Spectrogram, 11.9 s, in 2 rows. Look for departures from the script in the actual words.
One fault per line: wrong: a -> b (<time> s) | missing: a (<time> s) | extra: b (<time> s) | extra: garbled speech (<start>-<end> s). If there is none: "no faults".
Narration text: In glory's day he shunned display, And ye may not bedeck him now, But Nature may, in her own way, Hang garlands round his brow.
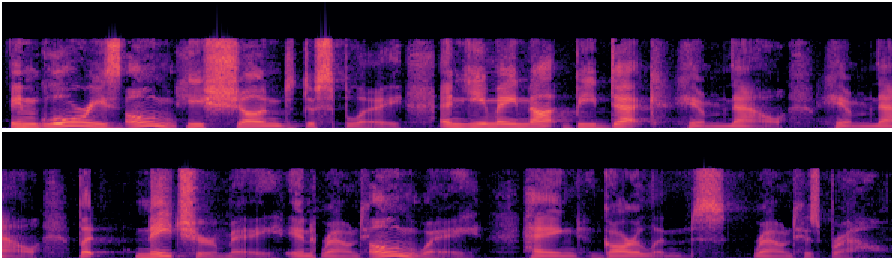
wrong: day -> own (0.8 s)
extra: him now (5.5 s)
wrong: her -> round (8.1 s)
